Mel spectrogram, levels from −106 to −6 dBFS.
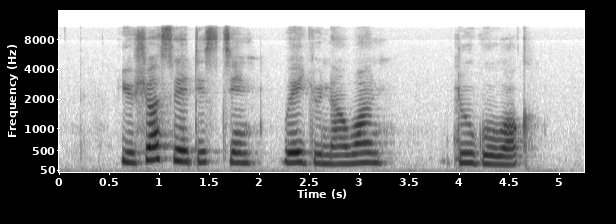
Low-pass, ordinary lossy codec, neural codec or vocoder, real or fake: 10.8 kHz; none; none; real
